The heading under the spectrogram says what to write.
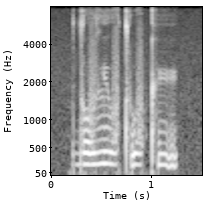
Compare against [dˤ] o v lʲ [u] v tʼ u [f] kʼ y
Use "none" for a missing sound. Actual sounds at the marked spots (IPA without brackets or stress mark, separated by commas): d, u, v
